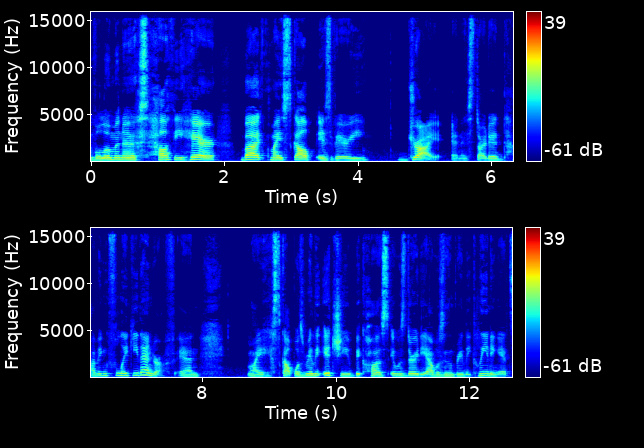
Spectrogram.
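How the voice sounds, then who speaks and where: A young woman casually talking through her hair care routine, chatty and rambling with lots of filler words. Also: mid-range voice. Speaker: beauty vlogger.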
